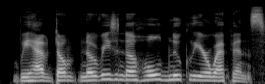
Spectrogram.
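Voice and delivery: ordinary talk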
